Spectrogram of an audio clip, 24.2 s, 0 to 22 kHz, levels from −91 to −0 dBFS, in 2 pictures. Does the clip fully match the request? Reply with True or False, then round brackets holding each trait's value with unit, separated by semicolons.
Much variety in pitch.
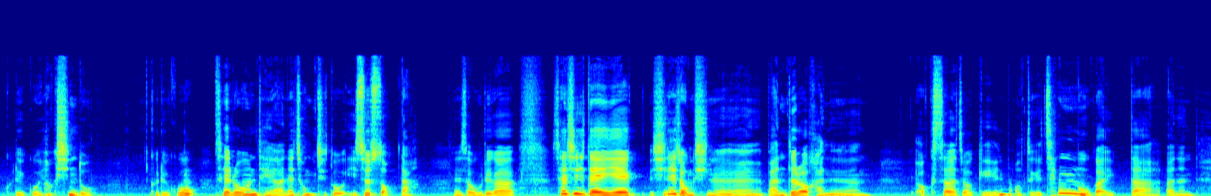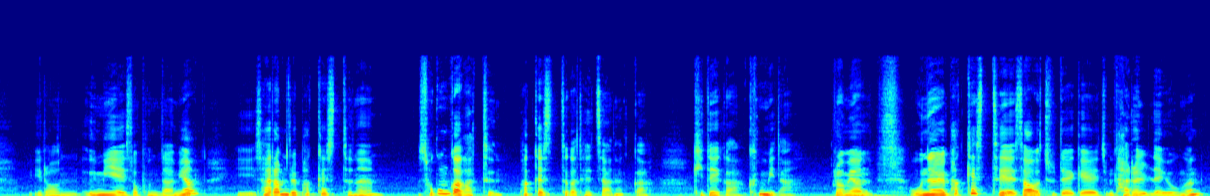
True (8.1 semitones)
